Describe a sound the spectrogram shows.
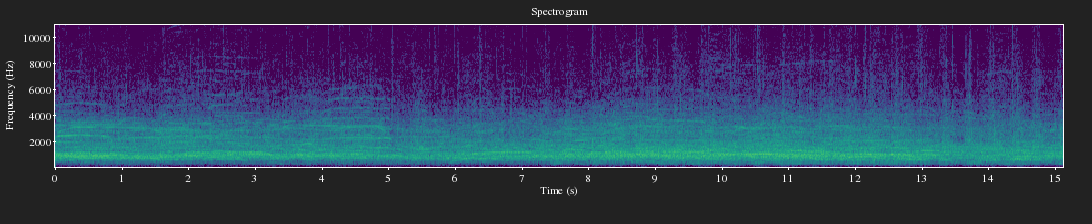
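A large crowd sings along loudly in a big echoing hall.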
